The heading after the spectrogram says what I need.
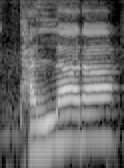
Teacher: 순행동화. 근데 이거는 니은이 리을이랑 똑같이 바뀌었지. 그러면 완전동화인 거예요.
